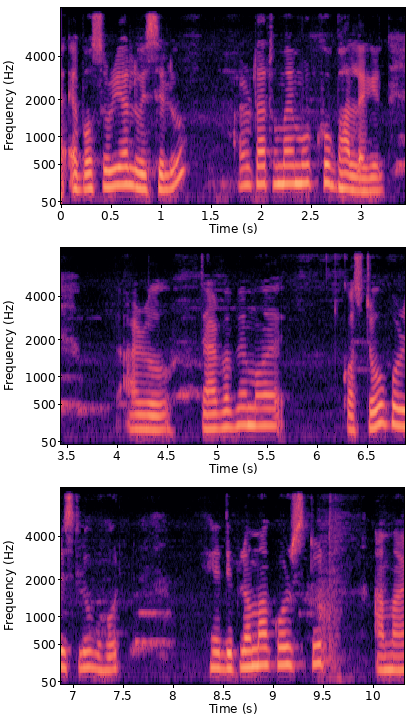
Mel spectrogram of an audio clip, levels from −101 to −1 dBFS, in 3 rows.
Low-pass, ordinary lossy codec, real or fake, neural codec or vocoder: 7.2 kHz; none; real; none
